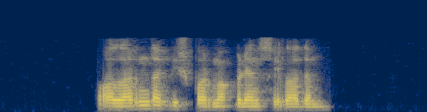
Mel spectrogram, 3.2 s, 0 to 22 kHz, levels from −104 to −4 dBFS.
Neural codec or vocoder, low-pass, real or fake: none; 5.4 kHz; real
